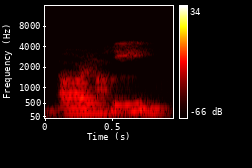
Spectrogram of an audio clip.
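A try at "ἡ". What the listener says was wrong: Excellent.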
